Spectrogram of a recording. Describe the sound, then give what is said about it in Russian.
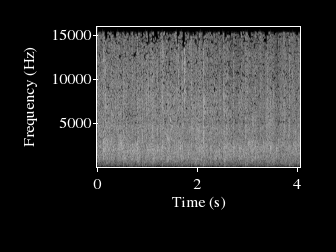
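Audience applause at a talk, loud and dense clapping that stays steady and unbroken from start to finish. “Поэтому давайте еще разок похлопаем сегодняшнему дню.”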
